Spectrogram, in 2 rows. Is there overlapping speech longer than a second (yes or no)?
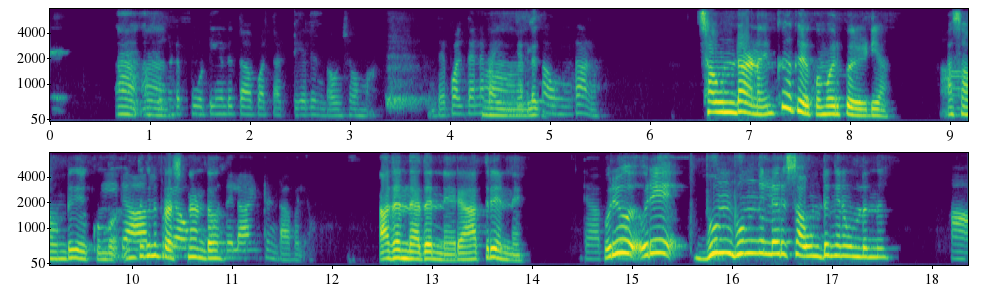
yes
